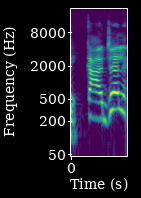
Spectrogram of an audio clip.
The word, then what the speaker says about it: Kajol: काजल है ना, but काजल होता है, काजोल हाँ, but मतलब बंगाली में काजोल। बंगाली में बंगाली में ऐसे उसका प्रोनाउंसिएशन है पर सर।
